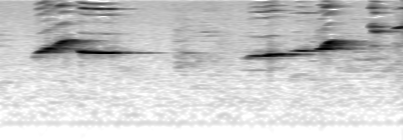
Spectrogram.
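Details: Whistling from a pet parrot that is learning to talk Dutch: two clear, rising-then-level whistled notes, each about three-quarters of a second long, separated by a brief pause, in a quiet room.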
